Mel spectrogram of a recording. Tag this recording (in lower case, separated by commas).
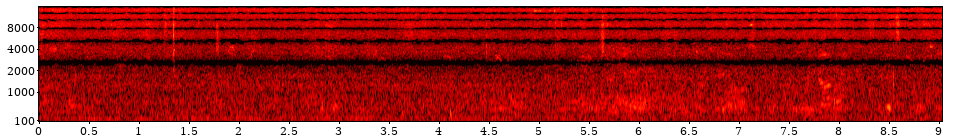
speech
